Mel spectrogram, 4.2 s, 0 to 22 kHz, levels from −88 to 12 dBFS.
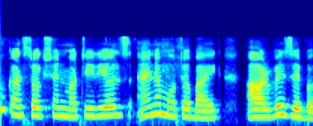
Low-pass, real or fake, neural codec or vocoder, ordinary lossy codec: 7.2 kHz; real; none; none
